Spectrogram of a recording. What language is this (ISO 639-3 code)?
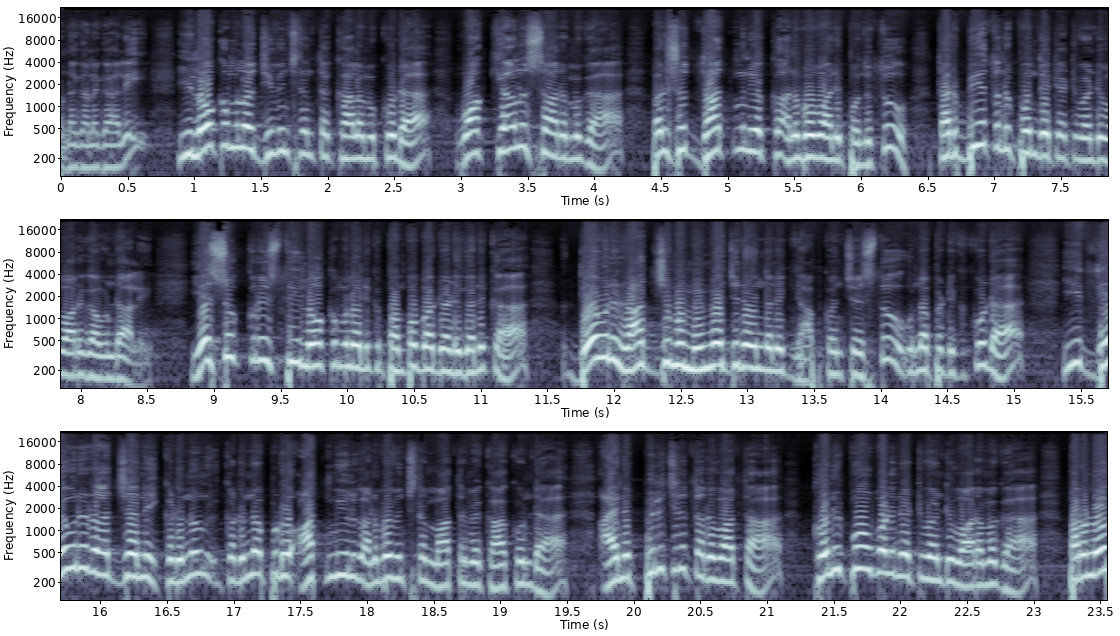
tel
